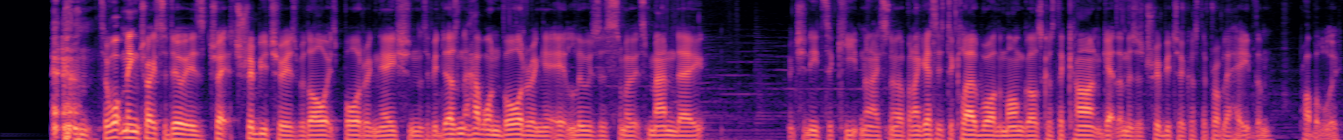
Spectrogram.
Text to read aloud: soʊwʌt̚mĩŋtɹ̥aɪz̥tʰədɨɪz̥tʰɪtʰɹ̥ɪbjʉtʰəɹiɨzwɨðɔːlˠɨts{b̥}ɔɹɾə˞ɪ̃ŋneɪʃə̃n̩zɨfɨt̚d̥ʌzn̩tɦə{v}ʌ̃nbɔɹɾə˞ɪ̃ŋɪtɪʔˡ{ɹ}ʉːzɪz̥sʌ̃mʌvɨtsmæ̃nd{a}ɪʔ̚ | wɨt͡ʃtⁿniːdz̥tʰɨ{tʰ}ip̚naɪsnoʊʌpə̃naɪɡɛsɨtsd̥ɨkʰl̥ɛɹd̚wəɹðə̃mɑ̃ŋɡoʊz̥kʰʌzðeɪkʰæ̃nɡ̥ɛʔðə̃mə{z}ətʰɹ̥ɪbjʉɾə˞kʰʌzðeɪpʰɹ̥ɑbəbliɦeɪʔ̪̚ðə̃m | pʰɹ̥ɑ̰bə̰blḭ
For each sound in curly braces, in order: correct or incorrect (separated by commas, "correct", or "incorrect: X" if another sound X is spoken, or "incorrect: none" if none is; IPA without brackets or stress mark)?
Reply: correct, correct, incorrect: l, incorrect: e, incorrect: kʰ, correct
